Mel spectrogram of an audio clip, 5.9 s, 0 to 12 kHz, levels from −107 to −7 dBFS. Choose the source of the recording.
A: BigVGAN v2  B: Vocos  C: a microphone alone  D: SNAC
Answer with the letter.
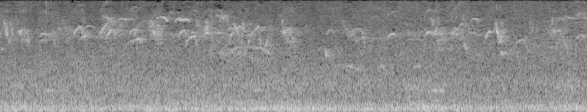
C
